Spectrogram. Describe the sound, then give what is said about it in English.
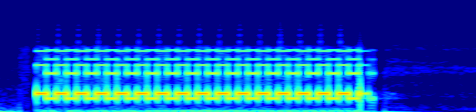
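A telephone rings once, loud, for an incoming call: a rapidly warbling electronic trill lasting about a second and a half, with no voices, then silence. “But sometimes it's very easy to choose which ones not to run, such as this very exciting phone call.”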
